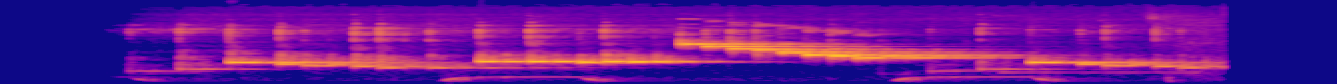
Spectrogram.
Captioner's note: phone ringing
